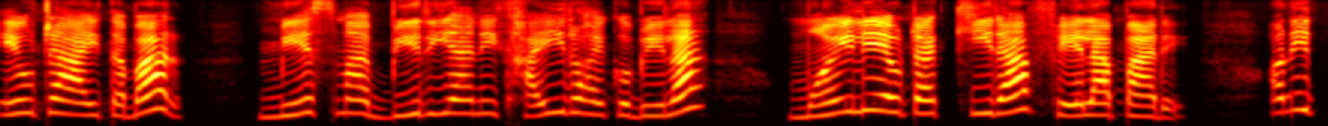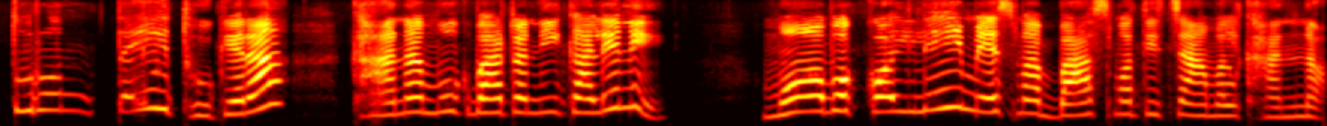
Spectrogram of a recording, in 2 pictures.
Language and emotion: Nepali, disgusted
